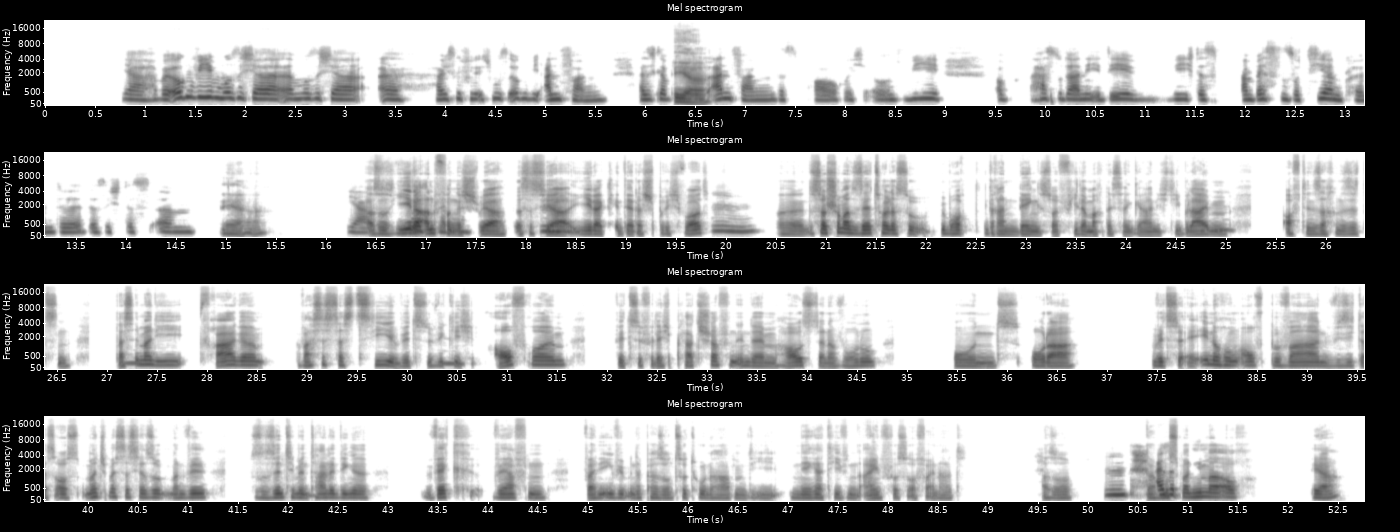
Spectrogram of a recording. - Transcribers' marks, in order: tapping
- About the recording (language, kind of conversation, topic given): German, advice, Wie kann ich mit Überforderung beim Ausmisten sentimental aufgeladener Gegenstände umgehen?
